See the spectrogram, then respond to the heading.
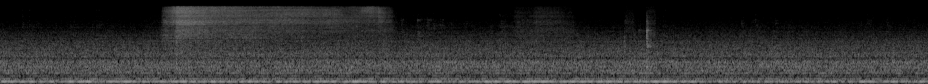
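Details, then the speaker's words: Coleman 424 dual fuel camping stove: a low hum, then bursts of airy hissing that fade as the filler cap is turned in small steps to bleed fuel tank pressure until no sound remains. This is a normal release before opening the cap. "all right so there you have it just slowly do the cap like that and bleed that pressure off"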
